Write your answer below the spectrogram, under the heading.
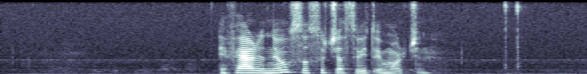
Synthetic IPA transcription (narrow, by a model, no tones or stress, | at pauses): ʔiːfjæːɹənjuːsoːsʉt͡ʃæsiːt̪y̰ːmɔɹt͡ʃən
